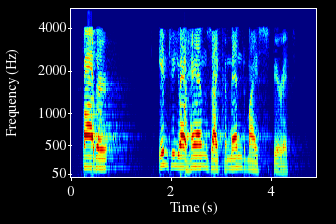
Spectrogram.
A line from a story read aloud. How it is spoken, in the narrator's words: Jesus cried out in a loud voice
